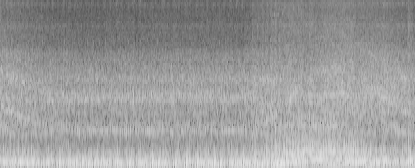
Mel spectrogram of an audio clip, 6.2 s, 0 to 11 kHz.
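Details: Honda CX500 twin, warm, first start after carb clean and bench sync, idle screw set to about 1000 rpm: steady low even rumble with a slight rise near the end, no misses; previous choke-only idle and white smoke problems appear gone.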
